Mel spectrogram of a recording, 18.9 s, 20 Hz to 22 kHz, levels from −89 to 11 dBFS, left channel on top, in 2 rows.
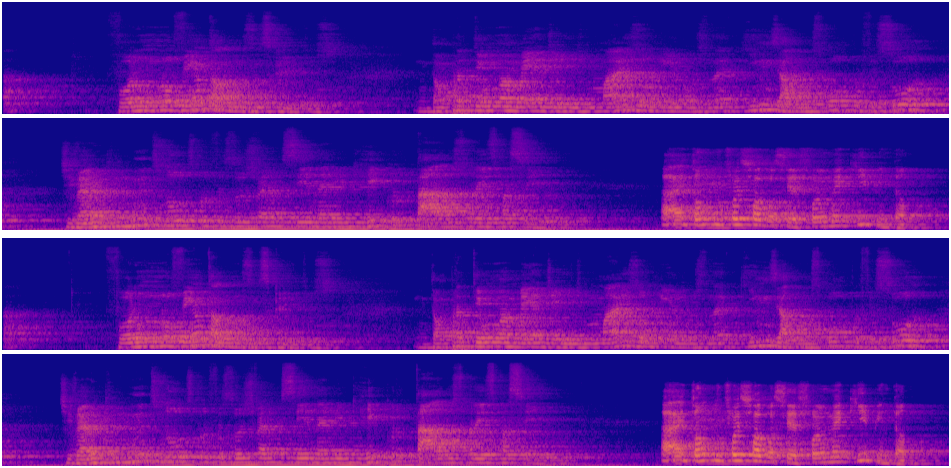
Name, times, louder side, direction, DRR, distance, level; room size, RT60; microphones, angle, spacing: voice 1, 1.1-3.3 4.1-9.2 10.0-15.0 16.3-16.7, right 1 dB, 55° right, -3 dB, 1.6 m, -36 dB
sound 1, 9.1-16.7, equal, 20° left, 1.8 m, -46 dB
voice 2, 16.1-18.5, right 3 dB, 40° right, 8 dB, 0.4 m, -29 dB
10.5 x 4.1 x 6.4 m, 2.2 s
head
